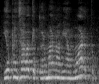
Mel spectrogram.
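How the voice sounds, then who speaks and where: A tender, loving old father in a children's Bible story pleads softly with his son, as a woman puts him on. The voice sits high and carries through an echoey room from some distance. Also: little pitch movement, fast talker, lightly acted. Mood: gentle pleading. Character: grieving loving elderly father.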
